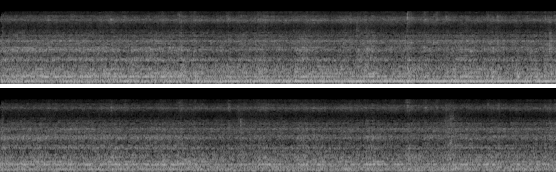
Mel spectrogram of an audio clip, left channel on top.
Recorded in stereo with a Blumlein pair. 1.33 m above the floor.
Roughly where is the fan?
Ahead.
